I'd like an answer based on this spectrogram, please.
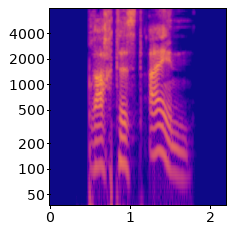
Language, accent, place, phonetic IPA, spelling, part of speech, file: German, Germany, Berlin, [ˌbʁaxtəst ˈaɪ̯n], brachtest ein, verb, De-brachtest ein.ogg
- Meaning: second-person singular preterite of einbringen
